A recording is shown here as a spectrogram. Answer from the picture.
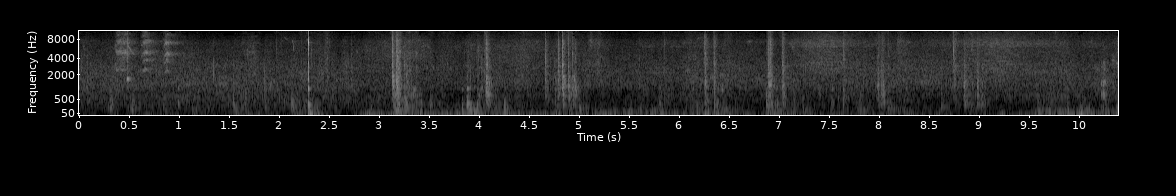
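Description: Footsteps on wooden deck boards: a series of hollow knocks and thuds, about one a second, beginning about three seconds in, over a faint outdoor background.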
